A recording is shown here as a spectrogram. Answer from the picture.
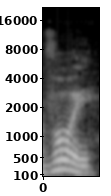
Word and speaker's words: voy: to speak vo vobl think of to go on a voyage ah voy good yes now I'm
